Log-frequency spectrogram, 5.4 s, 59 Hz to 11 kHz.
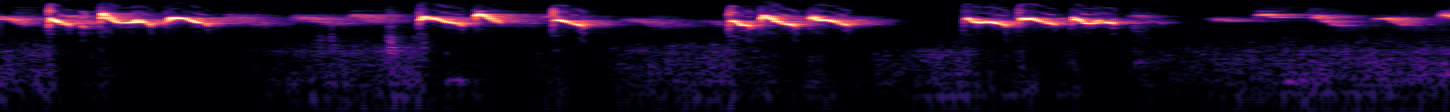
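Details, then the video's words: Open singing, or buka sing, from a white-eye (mata puteh): repeated loud chattering phrases of quick downslurred chirps, about one per second, then softer, higher drawn-out whistled notes toward the end. "Mata Puteh Raja Stablizing his form buka sing 08012022"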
